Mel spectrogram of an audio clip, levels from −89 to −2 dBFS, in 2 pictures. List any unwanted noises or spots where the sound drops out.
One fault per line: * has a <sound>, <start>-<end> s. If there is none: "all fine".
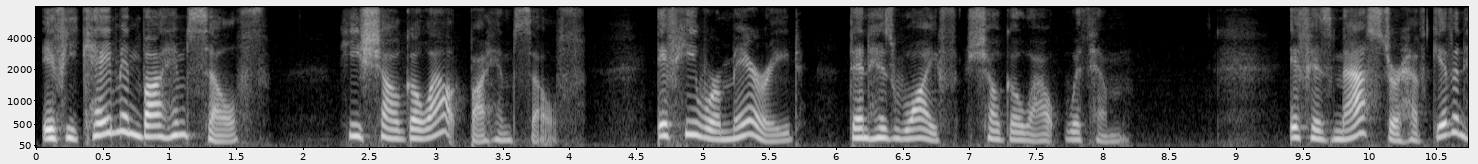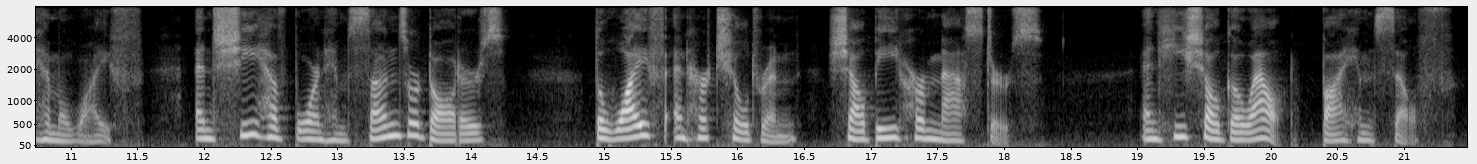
all fine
